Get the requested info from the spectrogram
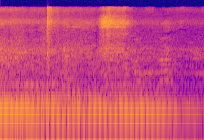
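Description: Small motorcycle engine running with an even low hum that dies away over the last second.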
